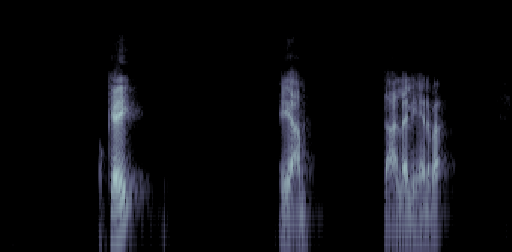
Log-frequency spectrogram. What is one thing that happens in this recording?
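A man speaks with emphasis into a close microphone, in short bursts.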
